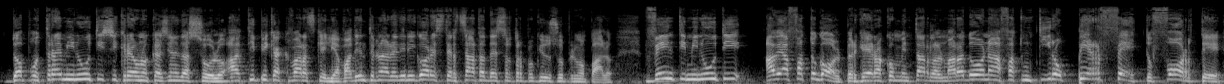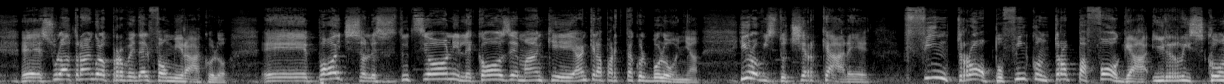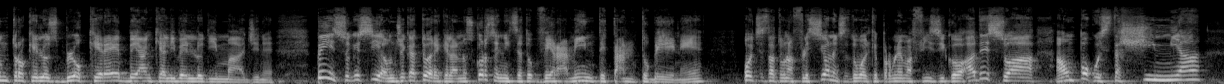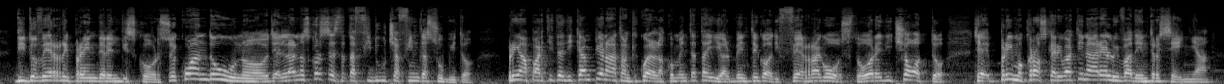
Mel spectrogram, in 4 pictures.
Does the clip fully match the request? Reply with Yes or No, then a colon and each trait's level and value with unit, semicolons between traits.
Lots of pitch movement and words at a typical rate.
No: wide, 6.3 semitones; fast, 190 wpm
